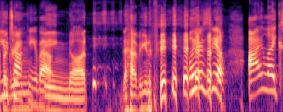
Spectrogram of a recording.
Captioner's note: laughs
